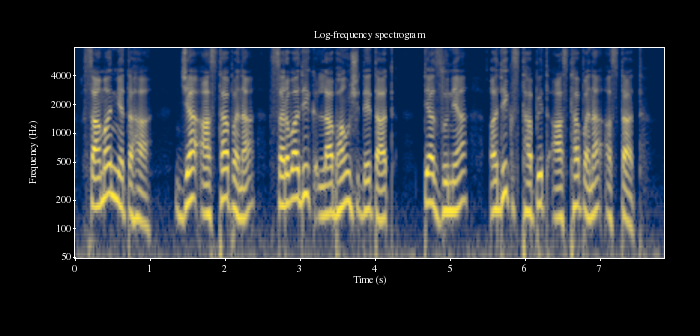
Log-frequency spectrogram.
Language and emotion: Marathi, neutral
